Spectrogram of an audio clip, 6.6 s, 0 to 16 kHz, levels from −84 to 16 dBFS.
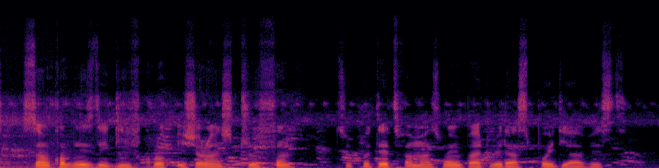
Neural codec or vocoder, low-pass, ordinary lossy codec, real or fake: vocoder, 44.1 kHz, 128 mel bands every 512 samples, BigVGAN v2; 14.4 kHz; none; fake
